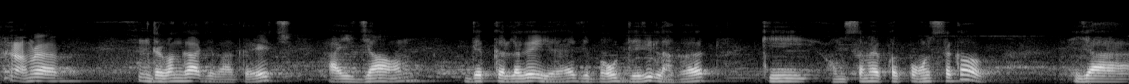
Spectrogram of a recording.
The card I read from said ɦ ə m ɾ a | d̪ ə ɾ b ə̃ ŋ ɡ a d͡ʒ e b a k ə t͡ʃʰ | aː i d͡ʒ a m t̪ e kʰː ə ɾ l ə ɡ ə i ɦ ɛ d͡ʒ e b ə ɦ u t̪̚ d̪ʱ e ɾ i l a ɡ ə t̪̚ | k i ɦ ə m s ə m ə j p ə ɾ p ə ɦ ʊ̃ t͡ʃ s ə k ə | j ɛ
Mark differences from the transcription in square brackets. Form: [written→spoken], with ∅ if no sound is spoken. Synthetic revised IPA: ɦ ə m ɾ a | d̪ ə ɾ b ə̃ ŋ ɡ a d͡ʒ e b a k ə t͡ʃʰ | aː i d͡ʒ a m [t̪→d̪] e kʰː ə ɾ l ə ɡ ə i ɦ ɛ d͡ʒ e b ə ɦ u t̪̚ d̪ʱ e ɾ i l a ɡ ə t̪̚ | k i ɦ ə m s ə m ə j p ə ɾ p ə ɦ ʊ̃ t͡ʃ s ə k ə | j [ɛ→a]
